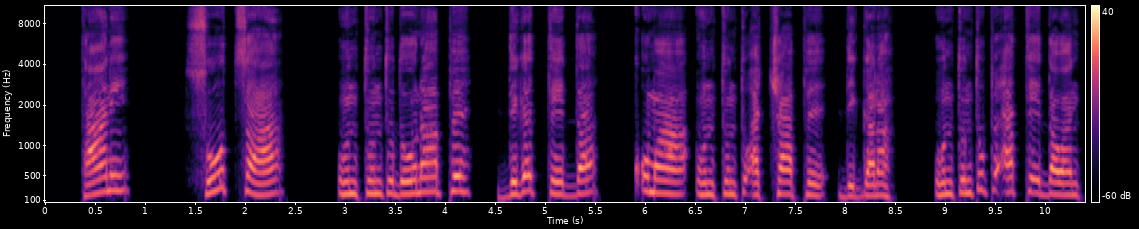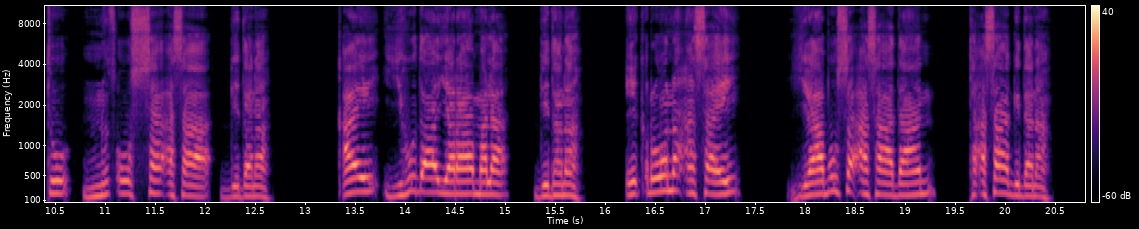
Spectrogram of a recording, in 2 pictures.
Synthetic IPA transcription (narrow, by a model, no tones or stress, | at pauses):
t̪aːnɪ | suːt͡sːaː | ʊnt̪ːʊnt̪ːʊd̪o̞ːnaːpːɛ | d̪ɪɡɛt̪ːe̞ːd̪ːɐ | kʼʊmaːʊnt̪ːʊnt̪ːʊɐt͡ʃːaːpːɛd̪ɪɡːɐnɐ | ʔʊnt̪ːʊnt̪ːʊpːɛʔɐt̪ːe̞ːd̪ːɐwɐnt̪ːʊnʊt͡sʼo̞ːsːaːʔɐsaːɡɪd̪ɐnɐ | kʼɐjjɪɦʊd̪aːjɐɾaːmɐlɐ | ɡɪd̪ɐnɐ | ʔɛkʼɪɾo̞ːnɐʔɐsɐj | jaːbʊsɐʔɐsaːd̪ɐn | t̪ɐːsaːɡɪd̪ɐnɐ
